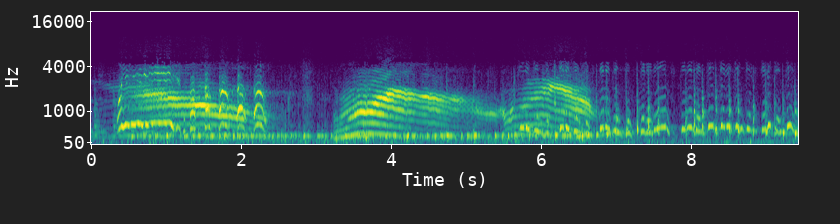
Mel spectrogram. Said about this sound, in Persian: اگه گرگ حمله کنه، گربه کند میاو میاو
